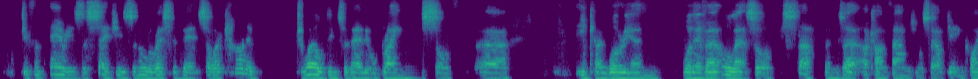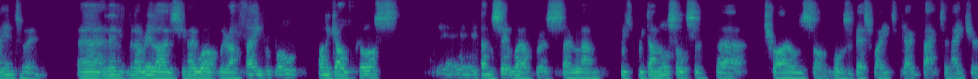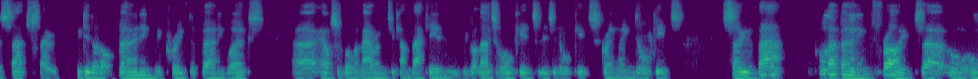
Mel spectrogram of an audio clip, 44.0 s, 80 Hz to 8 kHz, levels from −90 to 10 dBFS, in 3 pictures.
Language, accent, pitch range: English, British, 105-120 Hz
